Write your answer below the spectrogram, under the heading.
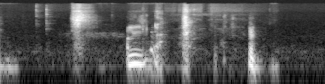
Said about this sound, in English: As he coughs. Yeah, you say that and I started coughing.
